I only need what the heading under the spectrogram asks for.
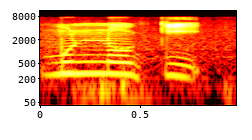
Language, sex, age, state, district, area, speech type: Tamil, female, 18-30, Tamil Nadu, Thoothukudi, rural, read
